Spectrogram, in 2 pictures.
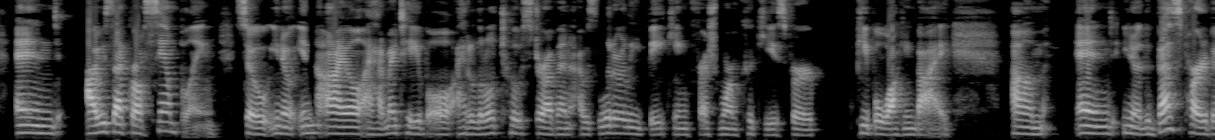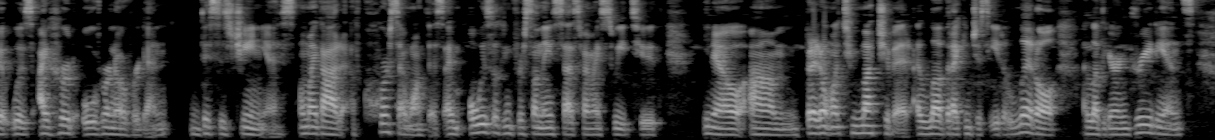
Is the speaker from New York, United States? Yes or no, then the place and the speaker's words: yes; New York, United States; I grew up in New York, and I actually went to U S C for college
